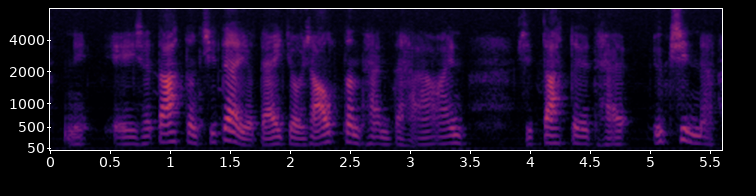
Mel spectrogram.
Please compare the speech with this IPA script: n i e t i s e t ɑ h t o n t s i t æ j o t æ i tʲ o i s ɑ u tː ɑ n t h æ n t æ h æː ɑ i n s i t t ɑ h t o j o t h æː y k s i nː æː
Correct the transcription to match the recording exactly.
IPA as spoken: n i e i s e t ɑ h t o n t s i t æ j o t æ i tʲ o i s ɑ u tː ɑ n t h æ n t æ h æː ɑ i n s i t t ɑ h t o j o t h æː y k s i nː æː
